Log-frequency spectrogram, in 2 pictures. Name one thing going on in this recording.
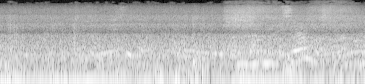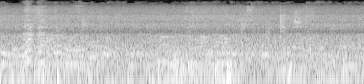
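An elderly woman talks with animation nearby.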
